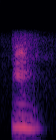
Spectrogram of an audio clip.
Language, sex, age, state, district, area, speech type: Kannada, male, 18-30, Karnataka, Bellary, rural, conversation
